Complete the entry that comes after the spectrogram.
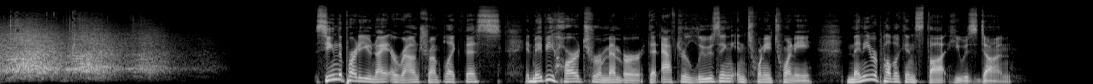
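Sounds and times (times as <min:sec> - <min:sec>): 
convention crowd chanting a rallying cry during Donald Trump's speech: 0:00.0 - 0:02.4
speech: 0:03.2 - 0:10.2.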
